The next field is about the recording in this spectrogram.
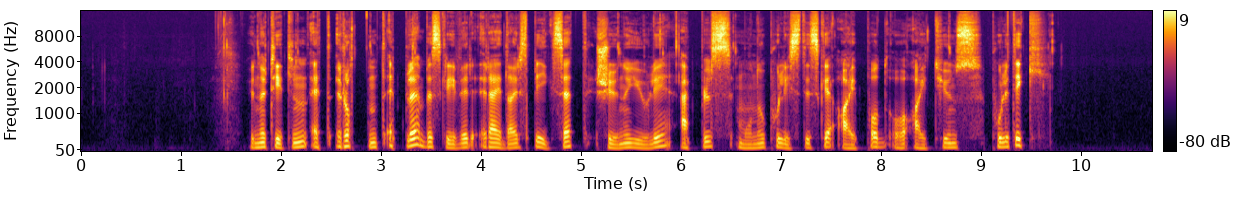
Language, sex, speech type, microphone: Norwegian, male, read, Shure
